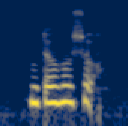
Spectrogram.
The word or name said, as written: nituuhuusuu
